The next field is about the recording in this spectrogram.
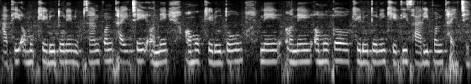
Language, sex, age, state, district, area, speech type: Gujarati, female, 30-45, Gujarat, Kheda, rural, spontaneous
